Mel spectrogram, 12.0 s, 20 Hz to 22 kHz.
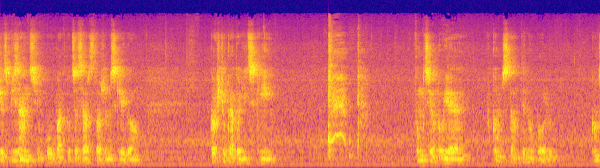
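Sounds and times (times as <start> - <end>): man coughing: 6.5 - 7.5.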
